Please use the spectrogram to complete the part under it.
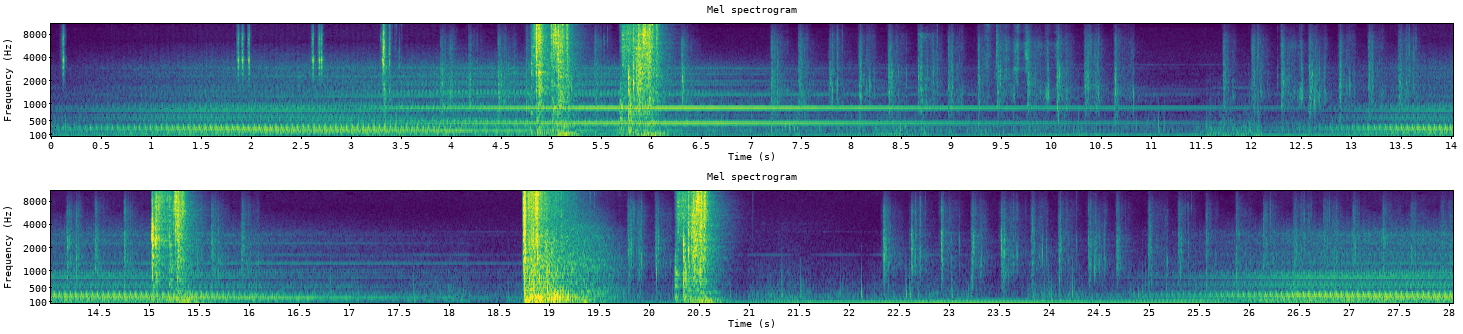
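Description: A low, dark musical drone plays steadily.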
